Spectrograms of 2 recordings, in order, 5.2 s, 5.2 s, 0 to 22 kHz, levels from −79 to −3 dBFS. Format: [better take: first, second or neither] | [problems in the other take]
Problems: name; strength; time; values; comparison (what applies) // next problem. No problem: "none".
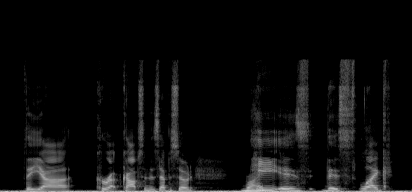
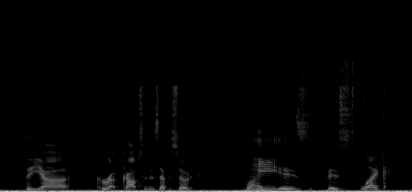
first | low rumble; loud; throughout; 3 dB below the speech; faint in the first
